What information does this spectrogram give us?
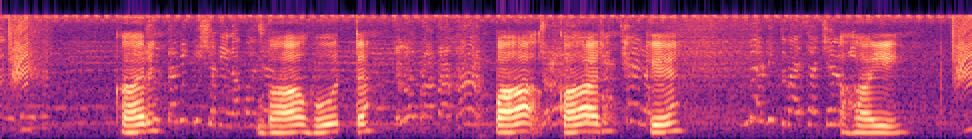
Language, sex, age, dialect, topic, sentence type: Magahi, male, 31-35, Central/Standard, agriculture, statement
